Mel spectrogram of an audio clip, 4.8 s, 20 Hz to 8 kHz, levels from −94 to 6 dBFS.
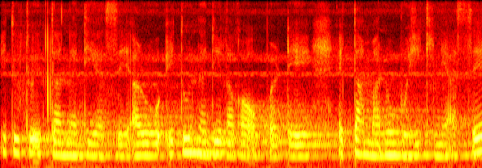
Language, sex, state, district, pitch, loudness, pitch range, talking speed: Nagamese, female, Nagaland, Dimapur, 175 Hz, -16 LUFS, 165-185 Hz, 185 wpm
